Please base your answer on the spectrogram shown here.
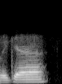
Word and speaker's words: Higuera: DHS and then my LinkedIn is just my full name igera igera is spelled h g u r a and I'm a professor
